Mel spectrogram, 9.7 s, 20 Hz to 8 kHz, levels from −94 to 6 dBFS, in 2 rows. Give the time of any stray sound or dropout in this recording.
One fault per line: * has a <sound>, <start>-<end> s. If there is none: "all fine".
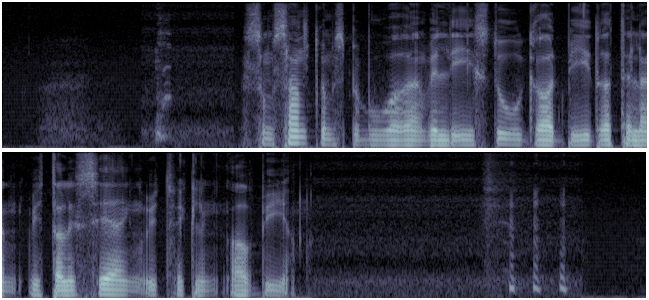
* has a laugh, 1.1-1.3 s
* has a laugh, 8.4-9.1 s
